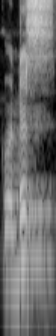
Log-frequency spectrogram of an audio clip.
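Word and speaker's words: قدس: apa perhatikan di sini kata alqudus kita tidak boleh boleh membacanya dengan panjang alqudus enggak boleh ini enggak boleh dibaca panjang alqudus loh kok seruwet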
